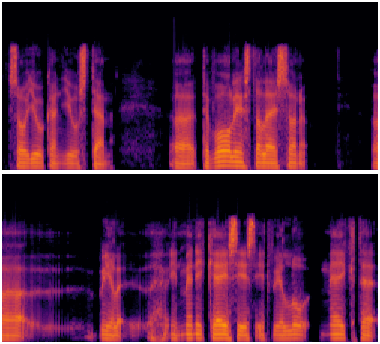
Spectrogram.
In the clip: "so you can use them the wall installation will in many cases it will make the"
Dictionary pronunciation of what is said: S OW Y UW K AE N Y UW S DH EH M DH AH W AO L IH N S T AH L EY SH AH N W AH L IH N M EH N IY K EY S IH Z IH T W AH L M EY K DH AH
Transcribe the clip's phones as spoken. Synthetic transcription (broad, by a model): S OW Y UW K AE N Y UW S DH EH M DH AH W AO L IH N S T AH L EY S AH N W AH L IH N M EH N IY K EY S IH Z IH T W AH L M EY K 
